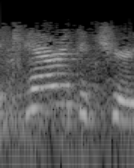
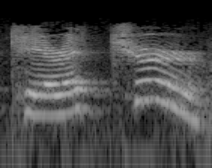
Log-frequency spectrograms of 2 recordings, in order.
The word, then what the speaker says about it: caricature: I'm going to caricature you this afternoon after school. – You said it wrong again, Buffy. It's caricature.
